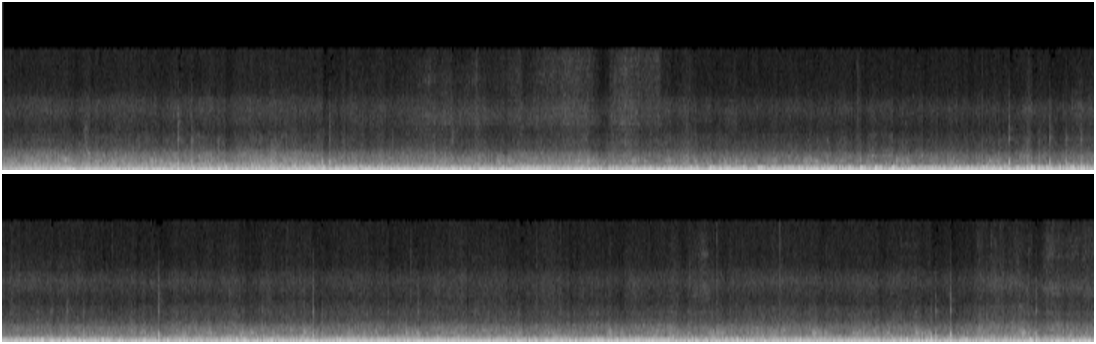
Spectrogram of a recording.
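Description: A train hums and rumbles steadily along the track, heard from inside a carriage.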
